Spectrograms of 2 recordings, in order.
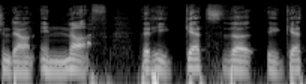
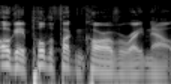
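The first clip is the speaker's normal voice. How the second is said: acted angry snap, much faster. Retelling an argument with a driver, acting out snapping angrily at him. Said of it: "I I'm like snapping".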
